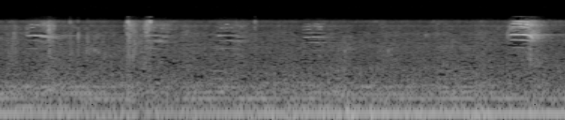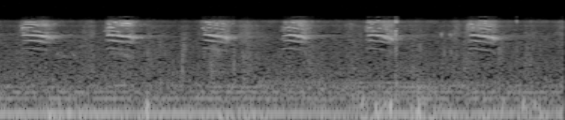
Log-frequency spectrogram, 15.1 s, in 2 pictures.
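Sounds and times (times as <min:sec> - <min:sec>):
bird calling: 0:00.4 - 0:00.9, 0:06.8 - 0:09.5, 0:10.3 - 0:11.8, 0:13.8 - 0:14.4.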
